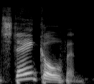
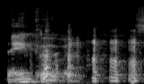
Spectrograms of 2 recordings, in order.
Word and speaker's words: Stankoven: We got to get you to pronounce that properly. He's on your team, for crying out loud. Stankoven. There you go. – Stankoven.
